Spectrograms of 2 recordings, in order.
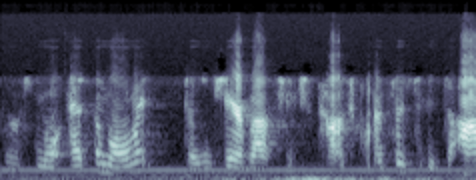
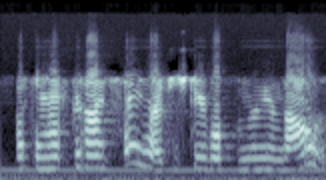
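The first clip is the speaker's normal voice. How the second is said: high-pitched, hurried disbelief; hammed-up shocked regret; mock dismay; 9 semitones higher, faster than usual. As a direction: kick yourself in comic regret. Later regret, mocked.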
